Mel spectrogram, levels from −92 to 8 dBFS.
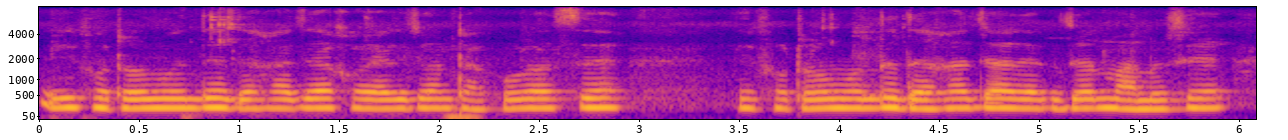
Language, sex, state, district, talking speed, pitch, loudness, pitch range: Bengali, female, Assam, Hailakandi, 150 wpm, 205 Hz, -14 LUFS, 195-210 Hz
